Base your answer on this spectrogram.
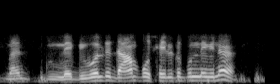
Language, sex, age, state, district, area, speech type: Odia, male, 30-45, Odisha, Nayagarh, rural, conversation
